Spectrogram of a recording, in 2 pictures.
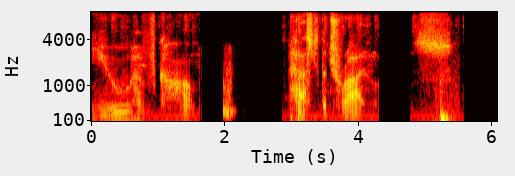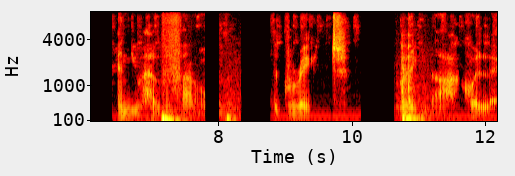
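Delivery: very quiet, whispered, slow deep thrumming drone. Voicing a perched clawed creature that addresses the players: deep thrumming creature voice. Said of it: "he begins to speak in this deep thrumming language".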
